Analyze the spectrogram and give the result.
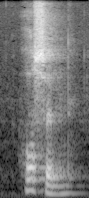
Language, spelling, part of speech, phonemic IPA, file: Dutch, hossen, verb, /ˈɦɔ.sə(n)/, Nl-hossen.ogg
- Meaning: to dance and bounce about arm in arm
